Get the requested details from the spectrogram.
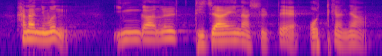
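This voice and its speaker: A man speaks at a fairly slow pace in a bright, sharp tone, his pitch swinging very widely. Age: 60s. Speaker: pastor. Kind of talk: sermon.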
